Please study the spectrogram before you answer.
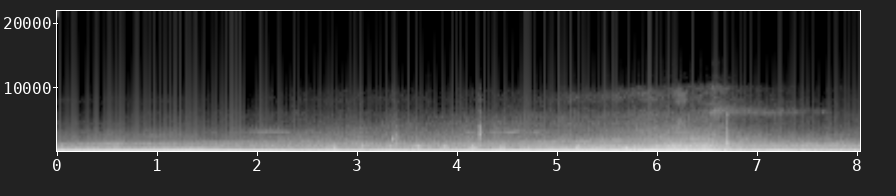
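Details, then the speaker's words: Turbo Lexus IS300 on quick test drive after retightening couplers at throttle body that had popped off and killed boost: rising tone pulling through gears, boost building normally; healthy. "a little more spool there I think we're in business"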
